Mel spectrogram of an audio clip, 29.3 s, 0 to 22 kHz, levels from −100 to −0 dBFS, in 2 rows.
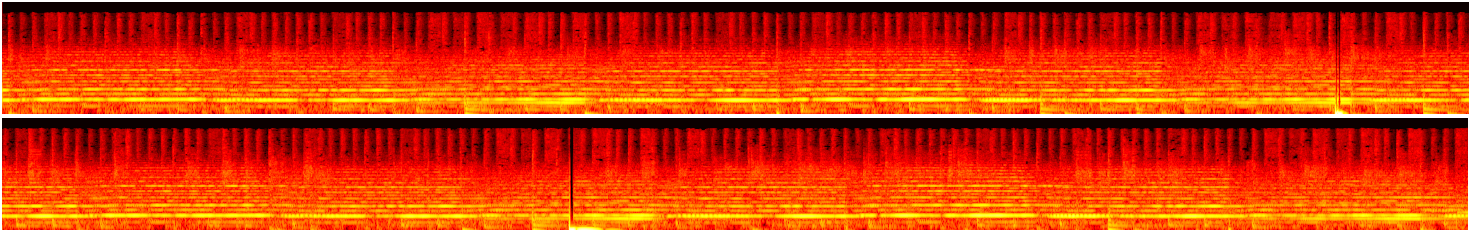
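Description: A deep, low thump lands at 13.33 s and dies away by 13.41 s, peaking at about -8 dBFS with a quick 18 ms decay. A second thump follows at 20.34 s, ringing out to 20.73 s with a longer 88 ms tail at the same level. Both are phantom power thumps: the supply on a live input was switched, and that sudden voltage step travelled through the coupling capacitors into the audio path as a low-frequency pulse.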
